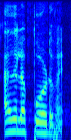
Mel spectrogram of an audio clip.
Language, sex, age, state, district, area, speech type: Tamil, female, 45-60, Tamil Nadu, Thanjavur, urban, spontaneous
